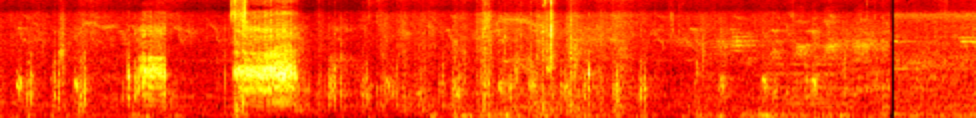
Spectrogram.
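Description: Hens cluck and chatter intermittently nearby, with a few sharper squawks among scattered rustling and background noise.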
